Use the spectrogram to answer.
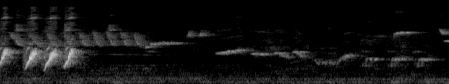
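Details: Shama answering another bird as a lure recording plays: three loud downslurred whistles in quick succession, followed by softer wandering whistled notes at varied pitches.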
